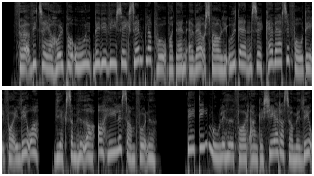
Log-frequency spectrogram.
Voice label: VO Corporate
